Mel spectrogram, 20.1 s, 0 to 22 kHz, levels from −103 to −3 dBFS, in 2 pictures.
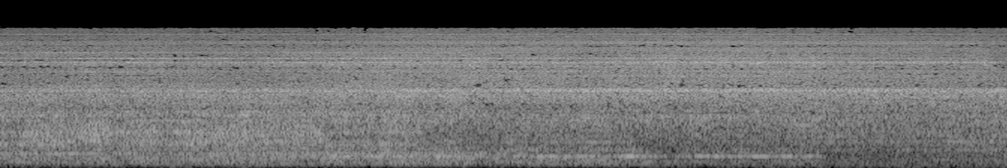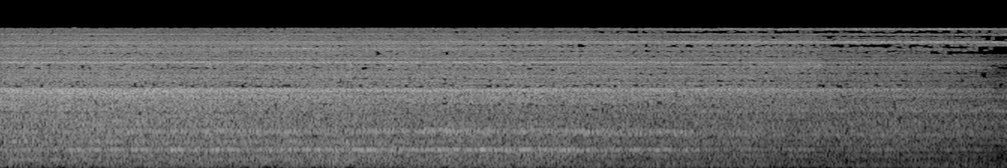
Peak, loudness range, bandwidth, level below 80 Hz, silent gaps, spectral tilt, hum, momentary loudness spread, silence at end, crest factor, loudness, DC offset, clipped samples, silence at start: -16 dBFS; 6 LU; 11.5 kHz; -74 dBFS; none; 1 dB/octave; none; 8 LU; 0 s; 16 dB; -28 LUFS; under 0.1%; under 0.1%; 0 s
